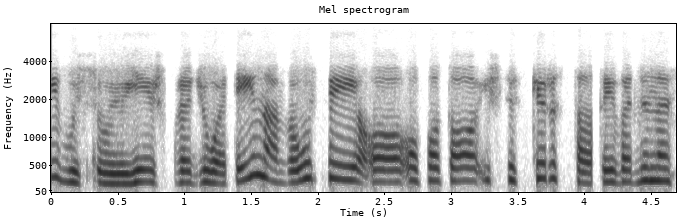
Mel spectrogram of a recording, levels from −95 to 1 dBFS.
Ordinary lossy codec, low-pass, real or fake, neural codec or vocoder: Opus, 32 kbps; 7.2 kHz; real; none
